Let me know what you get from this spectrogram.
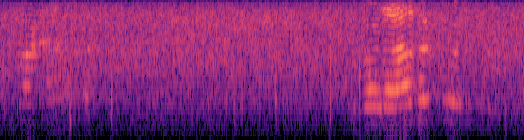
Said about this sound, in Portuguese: Ai, que chuva forte.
